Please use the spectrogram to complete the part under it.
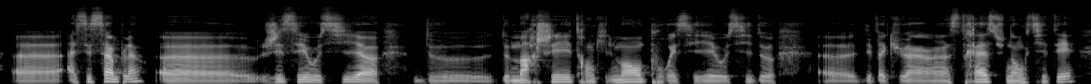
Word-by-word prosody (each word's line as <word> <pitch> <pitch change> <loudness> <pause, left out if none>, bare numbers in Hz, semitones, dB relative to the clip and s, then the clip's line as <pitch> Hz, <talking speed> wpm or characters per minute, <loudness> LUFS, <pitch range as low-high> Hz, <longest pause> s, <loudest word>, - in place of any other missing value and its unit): heu 85 -1 0
assez 95 +5 -1
simple, 130 +1 +5
hein. 145 +4 -1 0.2
Heu, 85 -5 +1
j'essaie 105 +4 0
aussi, 110 +2 -1
heu, 90 -4 +5 0.3
de 80 -4 -8
de 95 - -2
marcher 105 +3 +4
tranquillement 105 +2 +1
pour 95 -4 -6
essayer 95 +2 -3
aussi 95 +2 -3
de, 90 -3 -4 0.5
heu, 75 -1 -5
d'évacuer 95 - -3
un 90 -1 0
un - - -2
stress, 110 +3 +2
une 95 - 0
anxiété. 95 +7 -1
95 Hz, 125 wpm, -24 LUFS, 85-110 Hz, 0.5 s, simple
